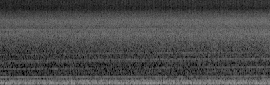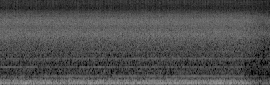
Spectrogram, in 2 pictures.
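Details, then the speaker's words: Computer fan running at full (high) speed: loud, even rushing airflow with a steady hum and no ticking or scraping, winding down at the end; a normal fan flat out, though other fans such as the Delta are louder. "wow isn't that loud I have other fans that are louder do you remember the Delta that's definitely loud"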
